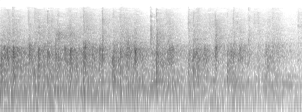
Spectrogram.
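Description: An audience claps right after a song ends, a dense, steady patter of many hands. It is moderately loud and lasts only a couple of seconds.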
